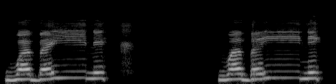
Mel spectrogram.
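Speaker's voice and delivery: Wabaynik stopped slowly on a breathy kaf. Shown as a demonstration. Teacher demonstrates the pause on Wabaynik. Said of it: "give hums for letter kaf".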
